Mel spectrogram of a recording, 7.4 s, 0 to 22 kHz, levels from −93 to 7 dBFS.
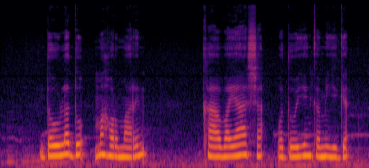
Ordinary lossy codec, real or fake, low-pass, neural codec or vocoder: none; real; 19.8 kHz; none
